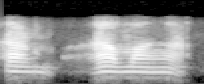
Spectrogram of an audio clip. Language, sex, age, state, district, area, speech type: Tamil, female, 60+, Tamil Nadu, Coimbatore, urban, conversation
